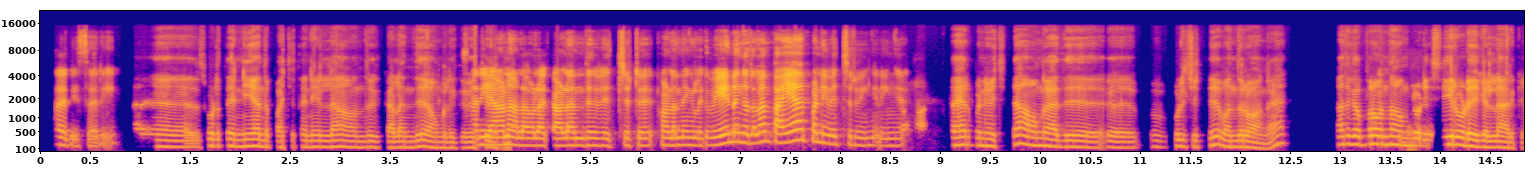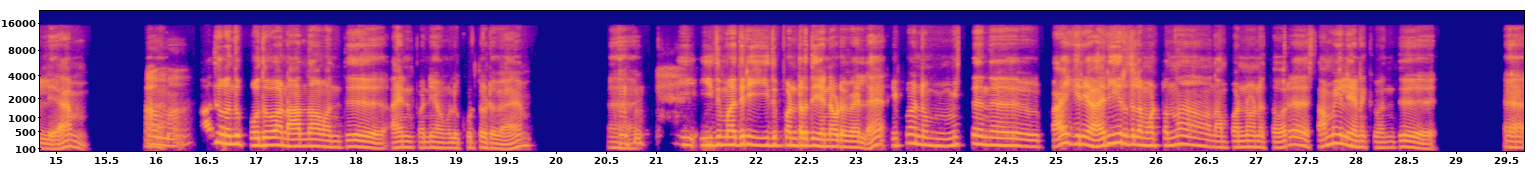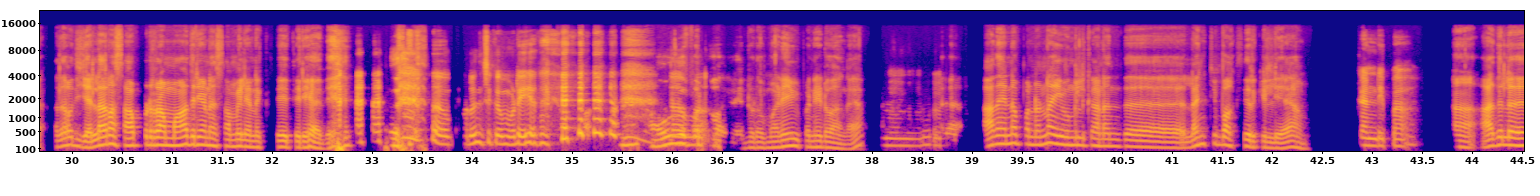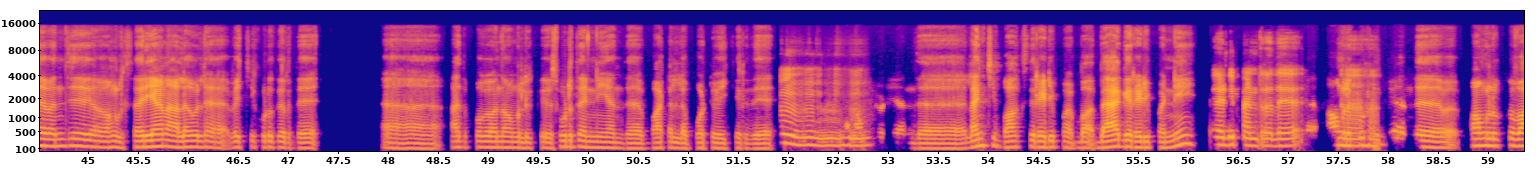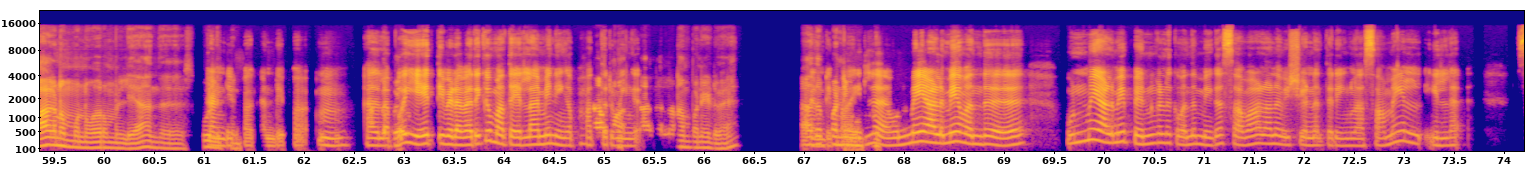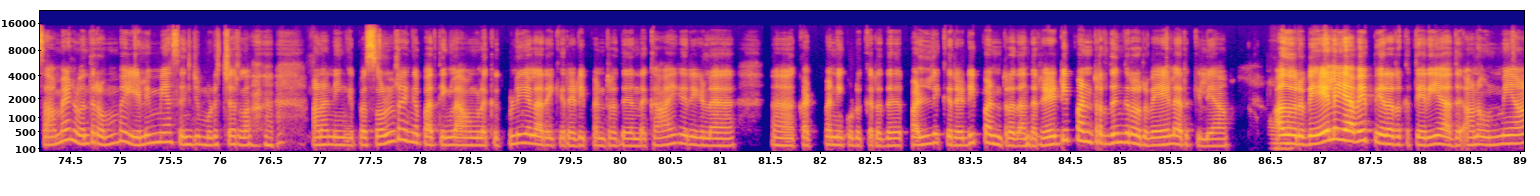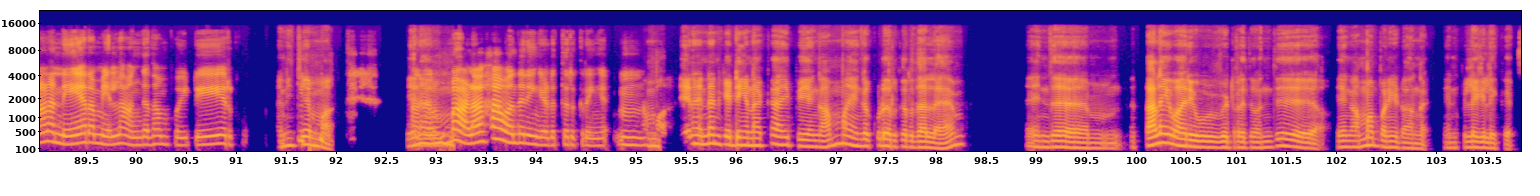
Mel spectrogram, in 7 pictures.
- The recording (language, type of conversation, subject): Tamil, podcast, வீட்டு வேலைகளை நீங்கள் எந்த முறையில் பகிர்ந்து கொள்கிறீர்கள்?
- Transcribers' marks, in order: other noise; unintelligible speech; chuckle; laugh; chuckle; laugh; drawn out: "ம்"; tapping; unintelligible speech; unintelligible speech; inhale; inhale; chuckle; other background noise; inhale; chuckle; inhale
